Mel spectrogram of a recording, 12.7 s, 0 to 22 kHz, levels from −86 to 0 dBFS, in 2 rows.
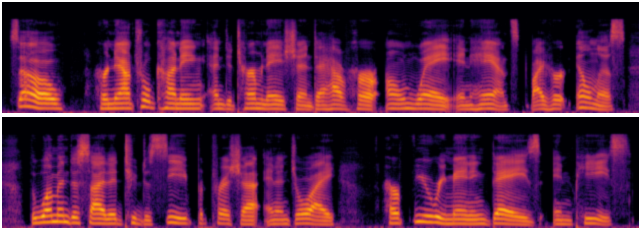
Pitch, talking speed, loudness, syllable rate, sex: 165 Hz, 135 wpm, -20 LUFS, 4.6 syllables/s, female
